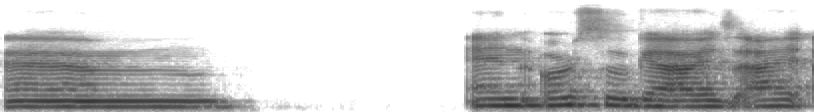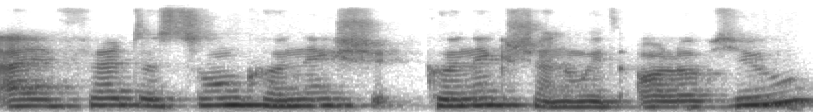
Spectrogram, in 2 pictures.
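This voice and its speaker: A woman with a French accent speaks very slowly in a somewhat breathy voice of medium pitch, her intonation fairly even. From France. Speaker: coaching course participant. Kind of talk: testimonial. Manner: halting, with many fillers and repetitions.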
